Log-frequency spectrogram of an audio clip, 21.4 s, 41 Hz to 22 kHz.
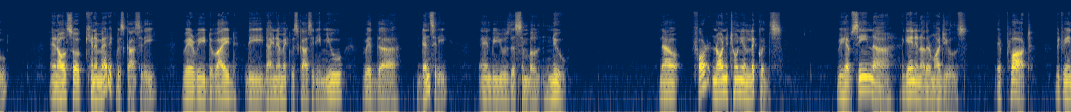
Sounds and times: Speech: 0.0s - 0.2s, 1.0s - 9.0s, 9.6s - 11.4s, 13.2s - 15.7s, 16.8s - 21.4s.

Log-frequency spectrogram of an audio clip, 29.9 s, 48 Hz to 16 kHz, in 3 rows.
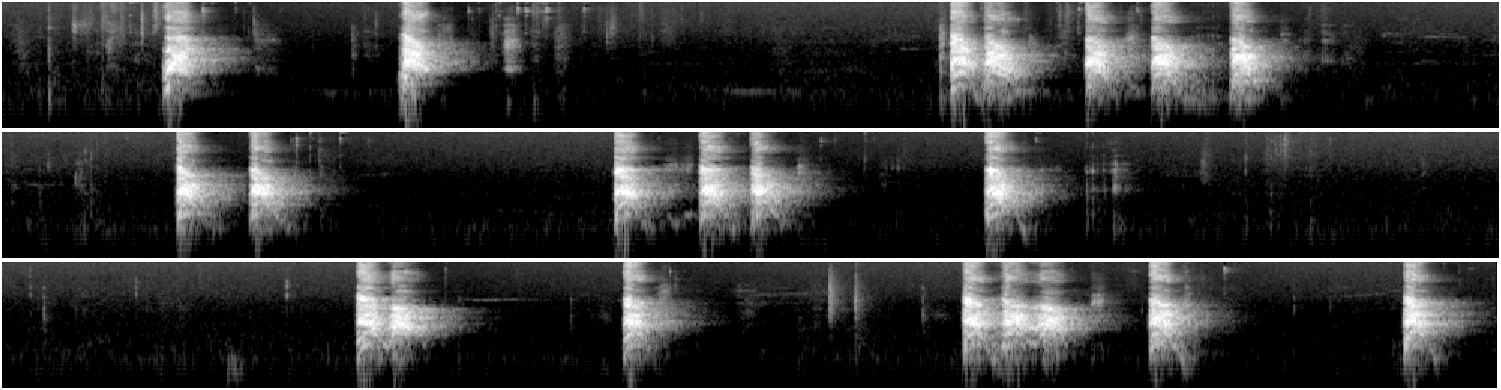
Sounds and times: Bark: 1.1s - 1.6s, 2.7s - 3.2s, 6.3s - 8.7s, 11.2s - 12.1s, 14.1s - 15.4s, 16.6s - 17.1s, 22.3s - 23.1s, 24.1s - 24.7s, 26.4s - 28.1s, 29.3s - 29.9s.

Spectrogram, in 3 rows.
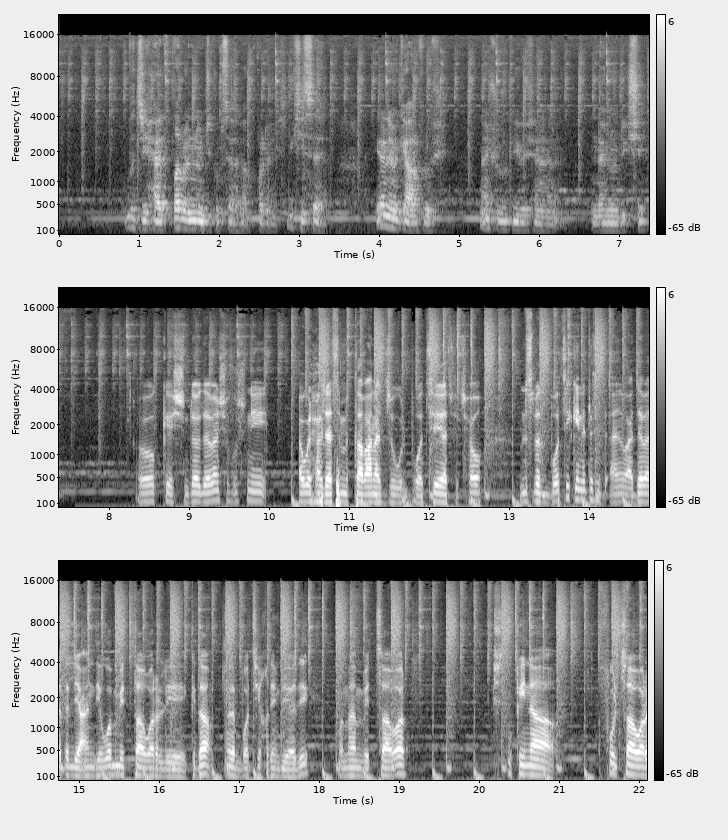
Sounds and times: Music: 0.0s - 22.1s
Speech: 0.8s - 3.4s, 4.0s - 7.4s, 8.3s - 19.1s, 20.2s - 22.1s.

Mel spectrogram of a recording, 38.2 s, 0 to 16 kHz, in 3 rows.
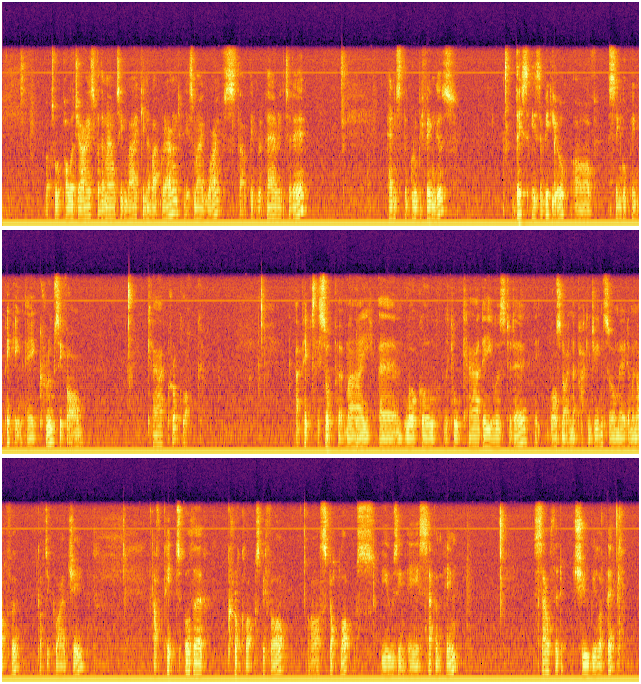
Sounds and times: Speech: 0.8s - 6.2s, 7.7s - 9.2s, 10.0s - 14.4s, 15.6s - 16.8s, 18.6s - 27.2s, 28.5s - 34.7s, 36.1s - 38.0s.

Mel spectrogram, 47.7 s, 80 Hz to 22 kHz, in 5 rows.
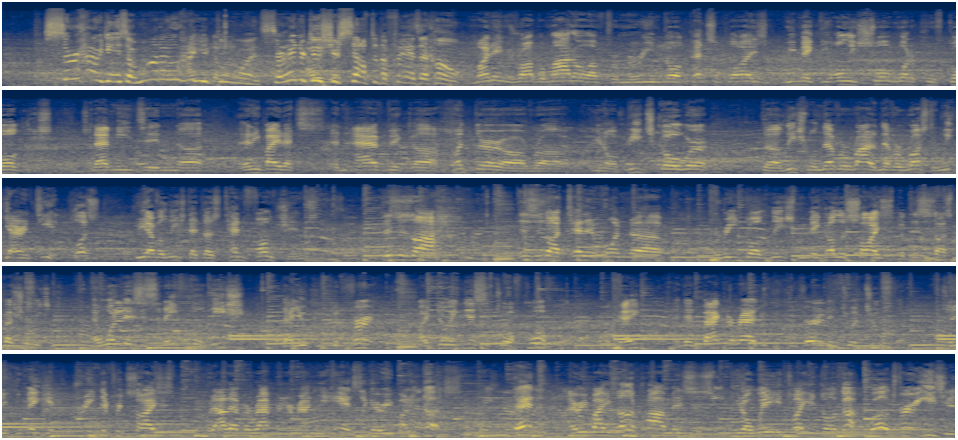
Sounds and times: Speech: 0.4s - 16.6s, 17.2s - 22.2s, 22.9s - 23.6s, 24.2s - 47.6s
Music: 22.1s - 47.6s.

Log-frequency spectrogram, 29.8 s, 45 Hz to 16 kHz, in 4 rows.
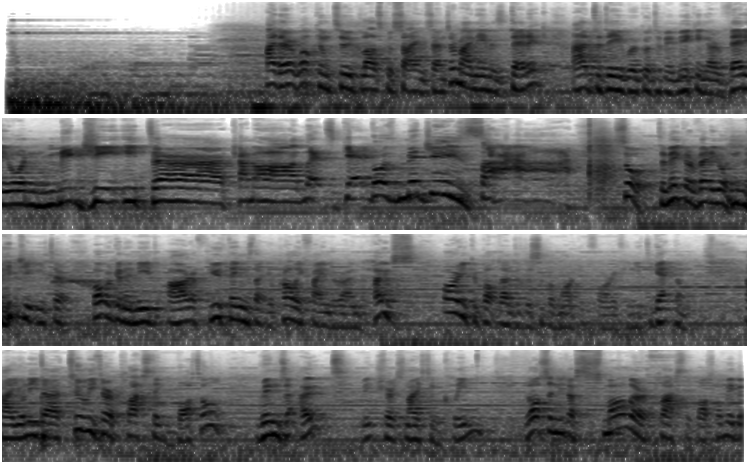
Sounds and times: Music: 0.1s - 29.7s
Speech: 2.7s - 29.7s.

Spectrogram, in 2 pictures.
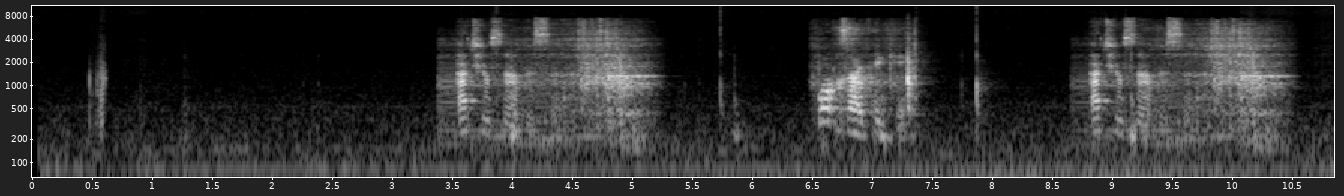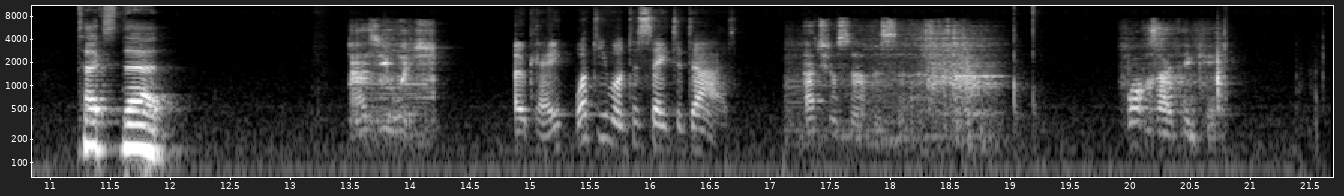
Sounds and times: Speech: 3.5s - 4.4s, 6.5s - 7.4s, 8.8s - 9.7s, 11.2s - 12.1s, 14.9s - 18.2s, 19.9s - 20.9s.

